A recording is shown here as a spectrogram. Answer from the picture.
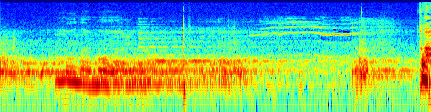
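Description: An animated film's soundtrack heard through a laptop speaker: music with pitched, shifting tones, and a high wavering cry in the second half.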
